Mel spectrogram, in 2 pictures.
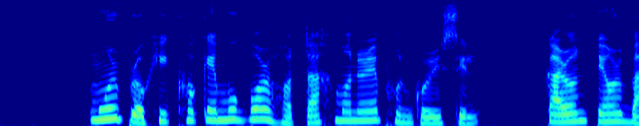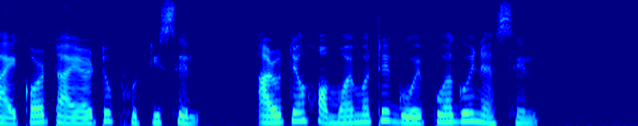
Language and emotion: Assamese, sad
